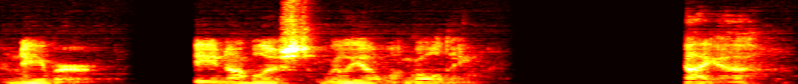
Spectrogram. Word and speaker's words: Gaia: Gaia, pronounced Gaia, the earth goddess of the early Greeks.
